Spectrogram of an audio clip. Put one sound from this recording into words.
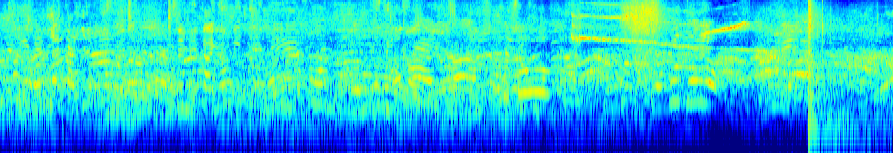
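A crowd of women and girls chatter all around, outdoors.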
